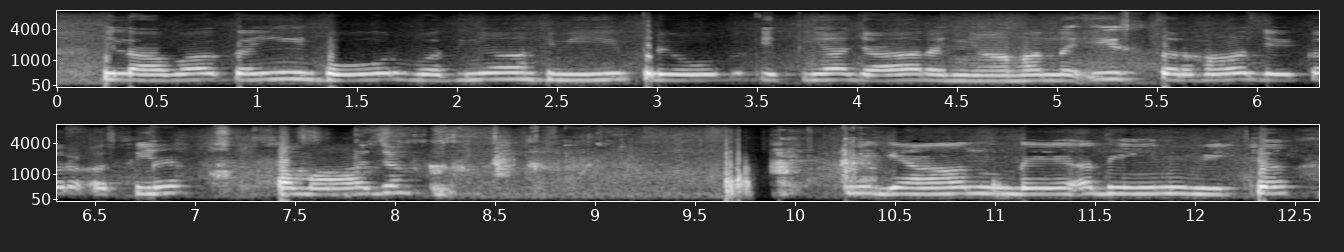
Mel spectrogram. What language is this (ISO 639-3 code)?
pan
